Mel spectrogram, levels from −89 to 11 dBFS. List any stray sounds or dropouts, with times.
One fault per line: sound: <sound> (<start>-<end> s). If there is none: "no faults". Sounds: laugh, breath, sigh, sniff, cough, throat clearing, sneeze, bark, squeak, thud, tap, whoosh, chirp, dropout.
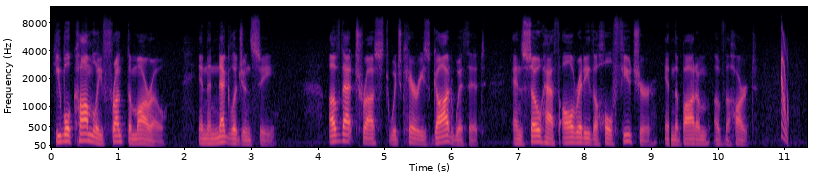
sound: dropout (9.3-9.3 s)
sound: chirp (11.0-11.1 s)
